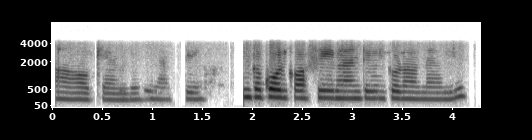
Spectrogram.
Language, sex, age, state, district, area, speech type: Telugu, female, 18-30, Telangana, Adilabad, urban, conversation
